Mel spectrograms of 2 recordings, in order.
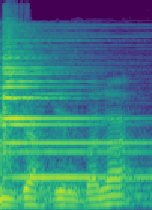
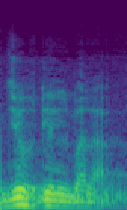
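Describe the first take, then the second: First: The first vowel is an open 'a' sound. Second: The first vowel is a rounded 'u' sound. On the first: A very heavy, wearying trial. "Bedanya kalau baris atas, syiddah wa masyakkah" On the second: A trial one can hardly bear. "Kalau juhdil bala, hampir-hampir tidak mampu memikulnya"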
